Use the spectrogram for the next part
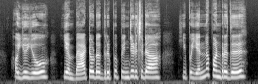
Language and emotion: Tamil, sad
